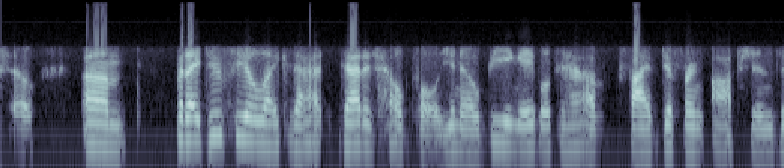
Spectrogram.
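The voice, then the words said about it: Hoarse, fading voice. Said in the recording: “I apologize for my voice. I seem to be losing my voice”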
